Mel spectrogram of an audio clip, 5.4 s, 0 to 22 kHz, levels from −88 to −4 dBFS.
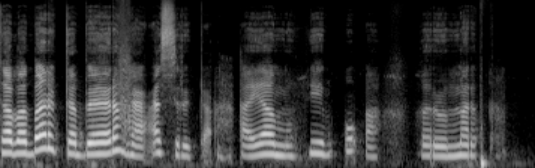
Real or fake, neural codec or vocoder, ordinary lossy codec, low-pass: fake; codec, 44.1 kHz, 1.7 kbps, Pupu-Codec; none; none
